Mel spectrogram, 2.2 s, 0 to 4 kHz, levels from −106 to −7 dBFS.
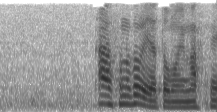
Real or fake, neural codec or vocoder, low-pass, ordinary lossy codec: real; none; 3.6 kHz; MP3, 24 kbps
